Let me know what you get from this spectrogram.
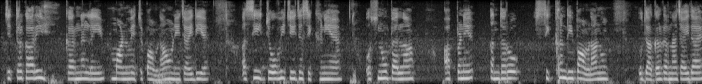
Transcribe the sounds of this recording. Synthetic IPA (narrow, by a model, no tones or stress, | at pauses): t͡ʃɪt̪ɾəkaːɾiːkəɾnələiːmənʋɪt͡ʃpaːʋɳaːɦoːɽ̃iːt͡ʃaːiːd̪iːɛːəsĩːd͡ʒoːʋiːt͡ʃiːd͡ʒsɪkʰɳiːɦɛːʊsnũːpɛːlãː | aːpɳeː | ənd̪əɾoː | sɪkʰːənd̪iːpaːʋɳãːnũː | ʊd͡ʒaːɡəɾkəɾnaːt͡ʃaːiːd̪aːɛː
